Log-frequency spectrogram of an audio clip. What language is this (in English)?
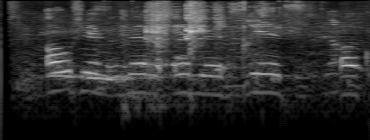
Icelandic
